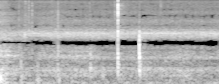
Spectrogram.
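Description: Two faint clicks about a fifth of a second apart, a little over a second in: push buttons on a rear-view camera monitor being pressed to move through its menu, against quiet room tone.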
